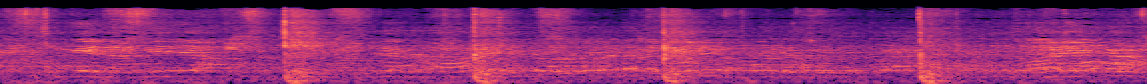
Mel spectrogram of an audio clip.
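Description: A heavy, curved fish-cutting knife chopping through fish onto a wooden cutting board, four sharp thuds about three-quarters of a second apart. Voices chatter in the background.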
